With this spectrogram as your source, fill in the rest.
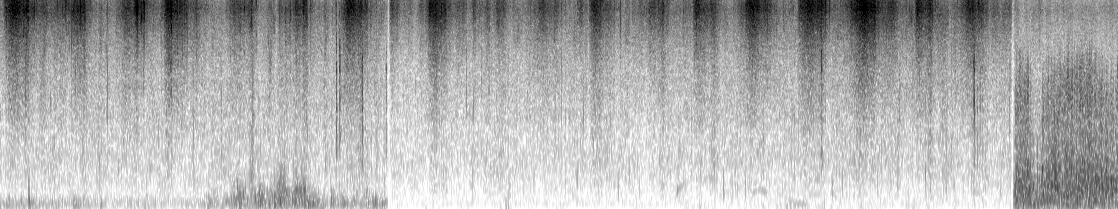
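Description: Footsteps swish quickly through grass.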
